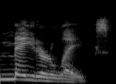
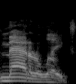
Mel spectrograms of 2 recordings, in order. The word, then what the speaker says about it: Mater Lakes: It is Mater Lakes, because I want you to think, I got told it was Matter Lakes.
